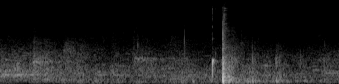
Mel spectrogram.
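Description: A urethane spare ball strikes the pins in a bowling alley with one short, sharp crash, then a brief scatter of clatter fading out, over faint lane ambience.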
